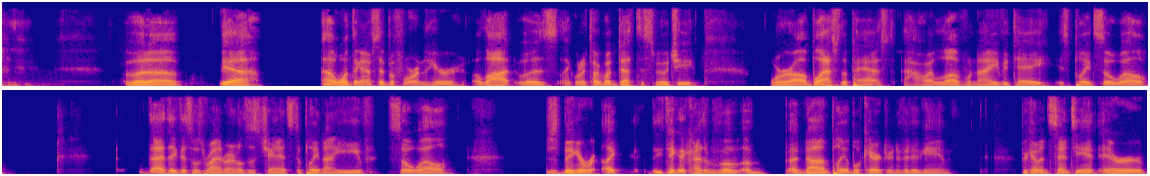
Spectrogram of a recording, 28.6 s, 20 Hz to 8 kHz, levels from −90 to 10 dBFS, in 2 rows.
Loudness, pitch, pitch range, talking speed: -21 LUFS, 105 Hz, 100-115 Hz, 150 wpm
